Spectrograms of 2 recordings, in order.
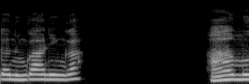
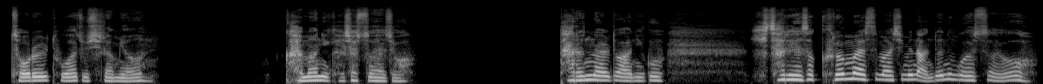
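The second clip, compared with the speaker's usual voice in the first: apologetic son-in-law. Acted. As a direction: hold it down, sorry but firm. Son voice again.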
